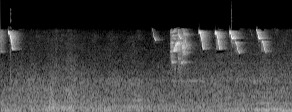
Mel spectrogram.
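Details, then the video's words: Saffron finch (canario da terra): a single high chip, a pause of almost three seconds, then a burst of bright, falling, slightly buzzy notes repeated quickly, roughly three per second. "Canario da terra"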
